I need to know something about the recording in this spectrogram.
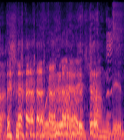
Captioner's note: Sidemen laugh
